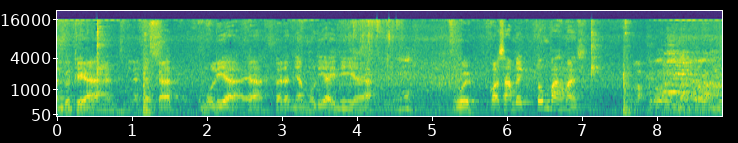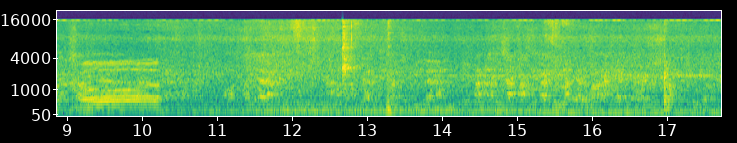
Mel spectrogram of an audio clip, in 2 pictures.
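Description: Metal cups clink against each other.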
